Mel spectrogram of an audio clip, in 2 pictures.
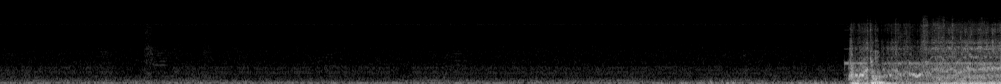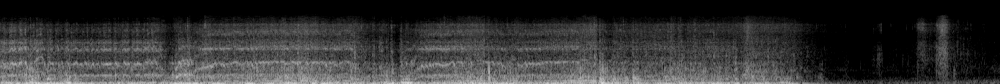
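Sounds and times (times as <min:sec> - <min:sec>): electric motor and gears whining: 0:08.4 - 0:18.4
chassis rumbling and rattling: 0:08.4 - 0:18.6.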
